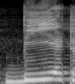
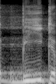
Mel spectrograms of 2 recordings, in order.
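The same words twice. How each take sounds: First: बीएट split into two syllables, bee-et; wrong pronunciation. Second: बीट as one syllable, long ee; correct pronunciation. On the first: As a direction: say बीएट with an extra vowel before t. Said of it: "बीएट नहीं पढ़ेंगे". (बीएट, ई के बाद अलग स्वर) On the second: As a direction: say बीट with no glide before t. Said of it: "इसे बीट पढ़ेंगे". (बीट, बड़ी ई के साथ एक अक्षर में) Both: Shown as a demonstration.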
